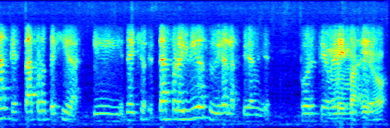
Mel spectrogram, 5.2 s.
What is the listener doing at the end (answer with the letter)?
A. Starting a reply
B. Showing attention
B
